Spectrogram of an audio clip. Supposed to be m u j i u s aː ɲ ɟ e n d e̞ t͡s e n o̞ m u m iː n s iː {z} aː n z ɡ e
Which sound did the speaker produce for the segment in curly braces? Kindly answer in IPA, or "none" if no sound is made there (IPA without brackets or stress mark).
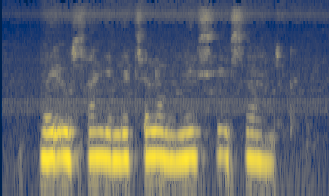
s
